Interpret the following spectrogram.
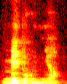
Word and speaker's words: Medugno: And so, before I go, my name is Medugno. So, if some people want to pronounce that in a correct way, it's like lasagna.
